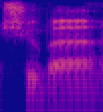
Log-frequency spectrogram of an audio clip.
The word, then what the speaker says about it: Ciubba: And right now there's one track that's already released, which is the Let the Sunshine In, performed by Sabina Shuba, and her last name is spelled Ciubba.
